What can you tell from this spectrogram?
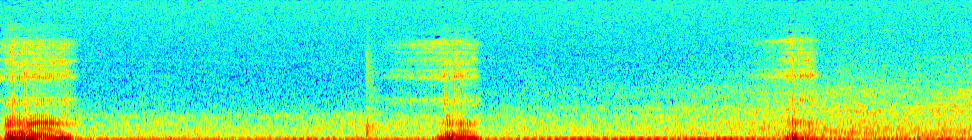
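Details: Debo, a four-year-old American Staffordshire Terrier/Pitbull, snoring in sleep into a microphone. Three raspy snores about four seconds apart, the first loudest, with a faint click and a low hum underneath.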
